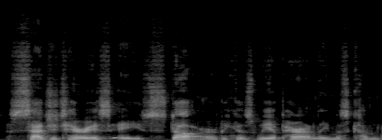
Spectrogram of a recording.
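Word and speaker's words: Sagittarius A*: i can however remain supremely peeved brown's choice of name for it for those who don't know sagittarius a asterisk pronounced sagittarius a star because we apparently must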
